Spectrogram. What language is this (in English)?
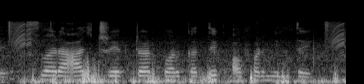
Maithili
